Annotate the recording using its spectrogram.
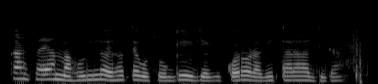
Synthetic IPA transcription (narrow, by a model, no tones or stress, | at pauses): kansajamaɦoɾinɔeɦɔtɛɣosoːɡeɣijaɣekɔɾɔɾaɣetaɾaðiɾa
